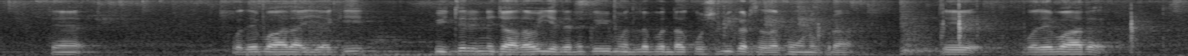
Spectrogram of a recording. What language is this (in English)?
Dogri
